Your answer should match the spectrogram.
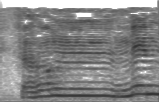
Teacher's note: فهم من كأن النون غير موجودة، بشبك الميم دي مع الميم دي · Term: إدغام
